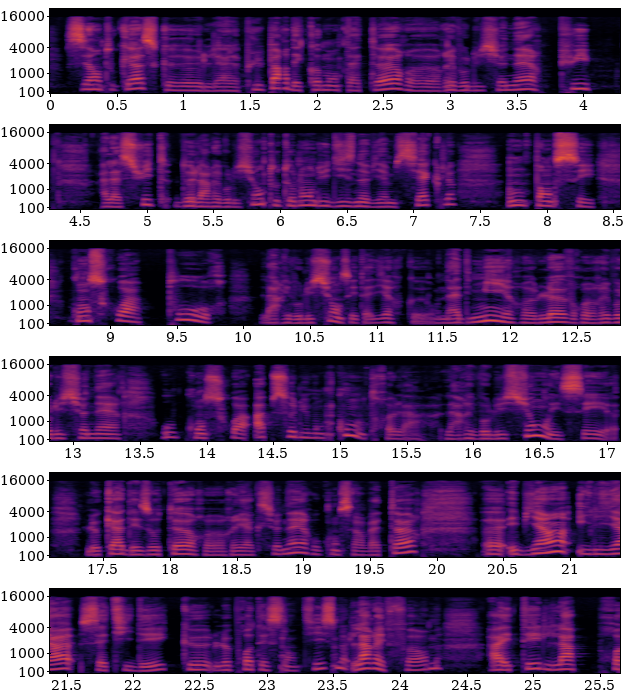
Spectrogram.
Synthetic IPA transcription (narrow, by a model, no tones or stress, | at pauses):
sɛt̪ɑ̃t̪ukasə̥kəlaplypaʁd̪ekɔmɑ̃t̪at̪œʁøʁevɔlysjɔnɛʁpɥi | alasɥit̪d̪əlaʁevɔlysjɔ̃t̪ut̪olɔ̃d̪yd̪iznœvjɛmsjɛklɔ̃pɑ̃sekɔ̃swapʰuʁ | laʁevɔlysjɔ̃set̪ad̪iʁkə̰ɔ̰̃nad̪miʁlœvʁəʁevɔlysjɔnɛʁukɔ̃swaʔapsɔlymɑ̃kɔ̃t̪χəla̰laʁevɔlysjɔ̃esɛø̰ləkad̪ezot̪œʁøːeaksjɔnɛʁukɔ̃sɛʁvat̪œːʁʔebjɛ̃ilijasɛt̪ʰid̪ekələpχɔt̪ɛst̪ɑ̃t̪ʰismlaʁefɔʁmaet̪elapχ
